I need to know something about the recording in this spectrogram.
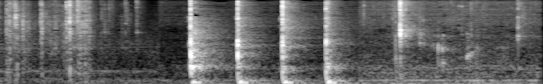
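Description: An egg cracks against a bowl.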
